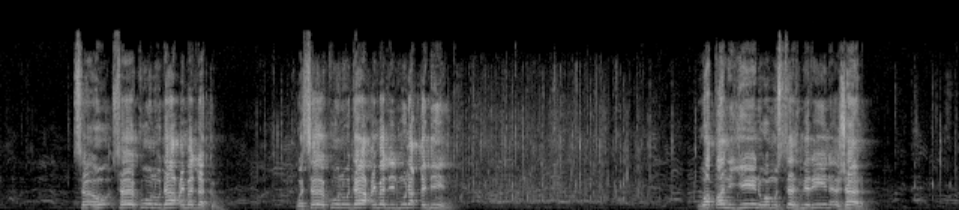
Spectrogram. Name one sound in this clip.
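A man speaks forcefully through loudspeakers.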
